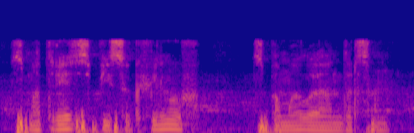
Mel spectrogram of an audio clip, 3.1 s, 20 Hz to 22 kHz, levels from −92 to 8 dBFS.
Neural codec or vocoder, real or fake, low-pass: none; real; 7.2 kHz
